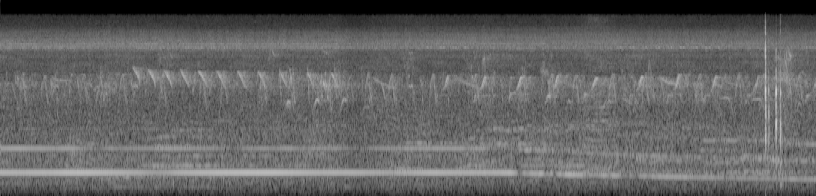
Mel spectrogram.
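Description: Birds chirping in quick, repeated high calls over a steady siren-like tone that holds one pitch and then slowly slides lower from about five seconds in. A few sharp clicks near the end.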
